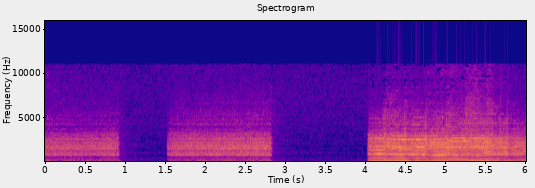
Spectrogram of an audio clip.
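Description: FM radio playing through a car stereo's speakers: two short snatches of station audio, each cut off by a second of dead silence, then a station comes in with music, louder, from about four seconds in.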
